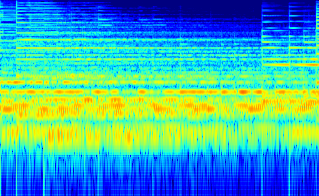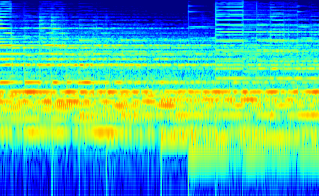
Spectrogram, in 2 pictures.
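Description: A dense, layered music loop in Bitwig washed in reverb and echoing delay, sustained and steady at a moderate level throughout.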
